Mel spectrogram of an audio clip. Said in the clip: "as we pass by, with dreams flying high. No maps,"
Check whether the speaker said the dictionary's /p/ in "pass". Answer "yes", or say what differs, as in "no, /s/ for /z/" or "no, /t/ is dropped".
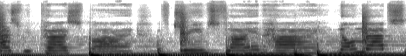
yes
